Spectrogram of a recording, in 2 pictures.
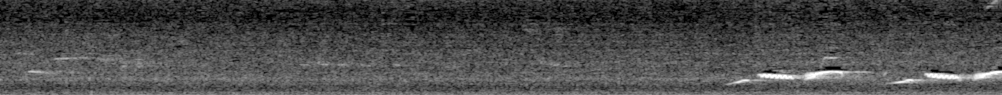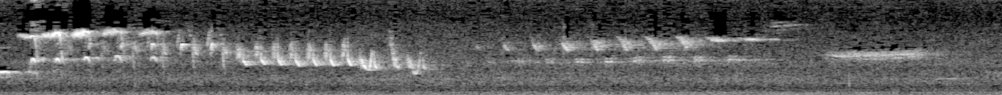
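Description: Birds singing: two loud upswept notes about four seconds in, followed by quick high trills that run down in pitch, all over a steady low background rumble.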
